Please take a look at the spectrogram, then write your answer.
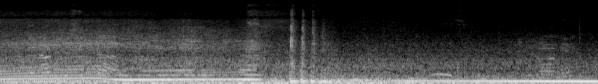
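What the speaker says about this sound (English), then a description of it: "I'll give it like some backfires and then I'll give it like gas" A twin-turbo car engine idles and revs with a few sharp backfire pops in the middle, the steady rumble staying loud and close throughout while a person talks over it.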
